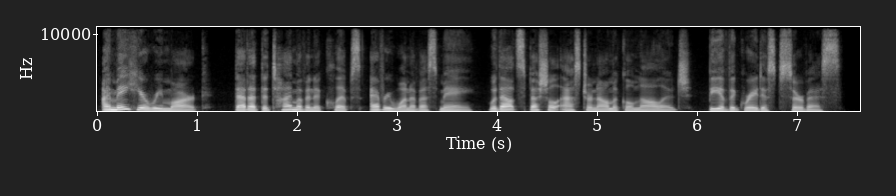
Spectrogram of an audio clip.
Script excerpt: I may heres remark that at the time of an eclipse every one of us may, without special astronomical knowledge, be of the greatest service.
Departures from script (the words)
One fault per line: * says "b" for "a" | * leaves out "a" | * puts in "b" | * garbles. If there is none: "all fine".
* says "here" for "heres"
